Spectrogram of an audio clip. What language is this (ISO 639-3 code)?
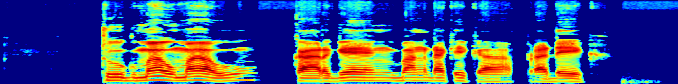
luo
